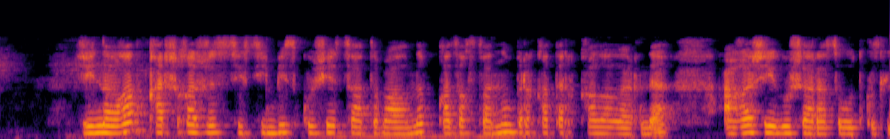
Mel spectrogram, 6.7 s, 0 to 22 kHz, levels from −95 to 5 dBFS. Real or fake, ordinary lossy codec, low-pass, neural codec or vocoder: real; Opus, 64 kbps; 7.2 kHz; none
